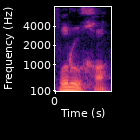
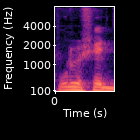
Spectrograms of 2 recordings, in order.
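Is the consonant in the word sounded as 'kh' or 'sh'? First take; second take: kh; sh. First: The consonant is sounded as 'kh'. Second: The consonant is sounded as 'sh'. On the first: "এই খ উচ্চারণ হয়" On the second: "পুরুষের জায়গায়"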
